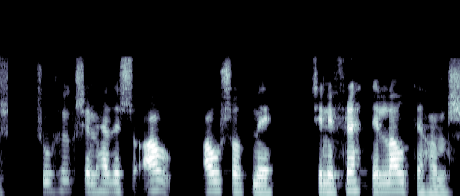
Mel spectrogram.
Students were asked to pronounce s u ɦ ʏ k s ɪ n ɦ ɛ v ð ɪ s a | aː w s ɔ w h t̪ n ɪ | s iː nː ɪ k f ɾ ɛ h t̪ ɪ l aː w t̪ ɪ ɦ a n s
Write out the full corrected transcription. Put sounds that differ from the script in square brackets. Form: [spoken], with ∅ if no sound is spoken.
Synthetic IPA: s u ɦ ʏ k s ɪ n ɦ ɛ v ð ɪ s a | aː w s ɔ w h t̪ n ɪ | s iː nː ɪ [∅] f ɾ ɛ h t̪ ɪ l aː w t̪ ɪ ɦ a n s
